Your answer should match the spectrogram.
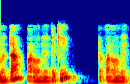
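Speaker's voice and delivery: ordinary delivery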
